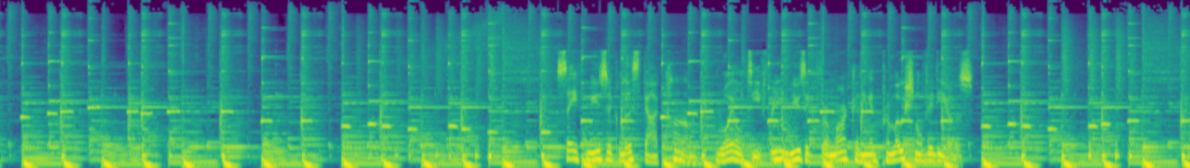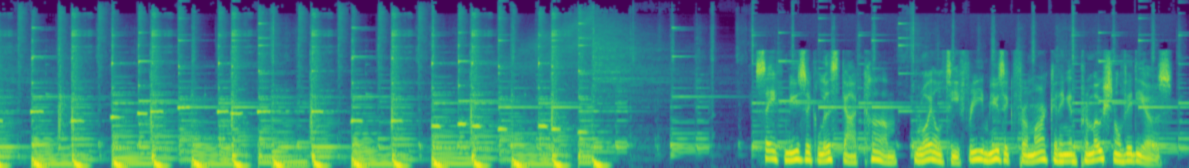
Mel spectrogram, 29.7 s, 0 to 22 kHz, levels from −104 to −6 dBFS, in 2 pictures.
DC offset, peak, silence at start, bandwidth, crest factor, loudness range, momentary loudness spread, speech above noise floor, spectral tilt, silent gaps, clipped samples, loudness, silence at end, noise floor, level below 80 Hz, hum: under 0.1%; 0 dBFS; 0 s; over 20 kHz; 14 dB; 5 LU; 7 LU; 31 dB; -5 dB/octave; none; under 0.1%; -15 LUFS; 0 s; -43 dBFS; -20 dBFS; none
